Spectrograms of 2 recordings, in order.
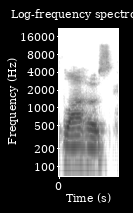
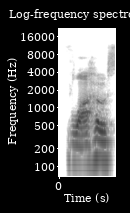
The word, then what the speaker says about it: Vlahos: It's a Greek name, and that it would be pronounced in Greece, which is Vlahos. And some of our family has sort of anglicized it, and some haven't. I'm in the camp that does it with the long A, because to me, Vlahos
